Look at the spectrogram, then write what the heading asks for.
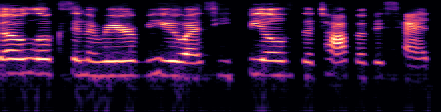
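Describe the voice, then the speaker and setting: A woman narrates screenplay directions at a table read. Her voice is fairly high and bright, captured dry with a slightly dull, lo-fi sound. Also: flat delivery, moderate pace, dry recording.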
